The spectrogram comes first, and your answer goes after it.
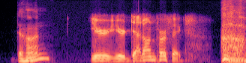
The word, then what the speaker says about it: DeHaan: Did I pronounce that right? DeHaan?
